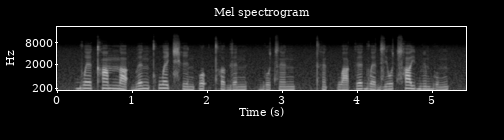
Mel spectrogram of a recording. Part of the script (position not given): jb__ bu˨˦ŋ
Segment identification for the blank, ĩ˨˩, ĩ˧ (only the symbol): ĩ˧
